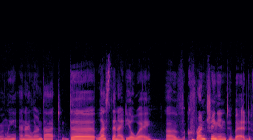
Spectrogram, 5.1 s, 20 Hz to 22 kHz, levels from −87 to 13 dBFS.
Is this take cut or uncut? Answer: cut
